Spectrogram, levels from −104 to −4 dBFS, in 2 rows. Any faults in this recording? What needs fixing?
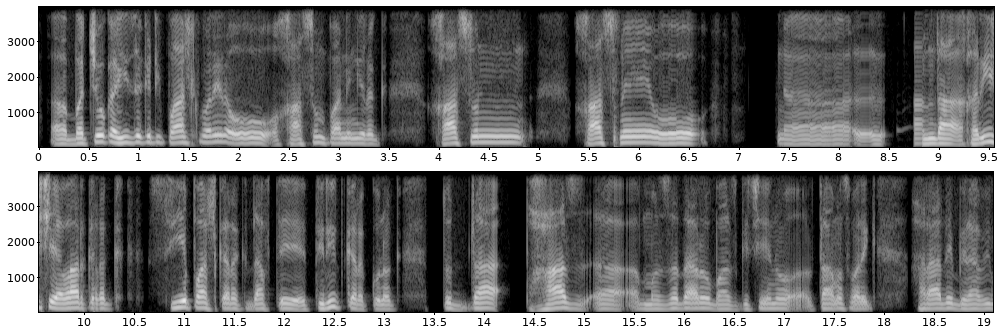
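Burst of packet loss, 4.84 to 4.91 s: about 60 ms went missing. The receiver continued the last sound and faded it out, and the speech jumps ahead afterward. It is longer than a brief smear.

Short concealed packet loss, 5.33 to 5.37 s: about 20 ms was lost and patched by extrapolation. It is heard as a quick smear.

Repeated packet loss (robotic sound), 5.75 to 10.59 s, ending just before "سِی و پاڷ کرک": 34 gaps, the longest 63 ms, with about 22% of the stretch concealed. Back-to-back patching gives choppy speech with pieces missing rather than one isolated dropout.

The narrowband sound, with nothing above 4 kHz, fits the G.711 mu-law call path.

Prevent these losses by stabilising the network link and enabling packet redundancy or FEC with a slightly deeper jitter buffer.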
